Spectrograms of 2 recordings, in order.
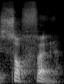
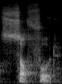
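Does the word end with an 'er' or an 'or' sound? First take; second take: er; or. First: The ending is pronounced like 'er'. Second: The ending is pronounced like 'or'. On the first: "we still pronounce pronounce or as er a lot of times. So I would say soffer" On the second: "not soffor"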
